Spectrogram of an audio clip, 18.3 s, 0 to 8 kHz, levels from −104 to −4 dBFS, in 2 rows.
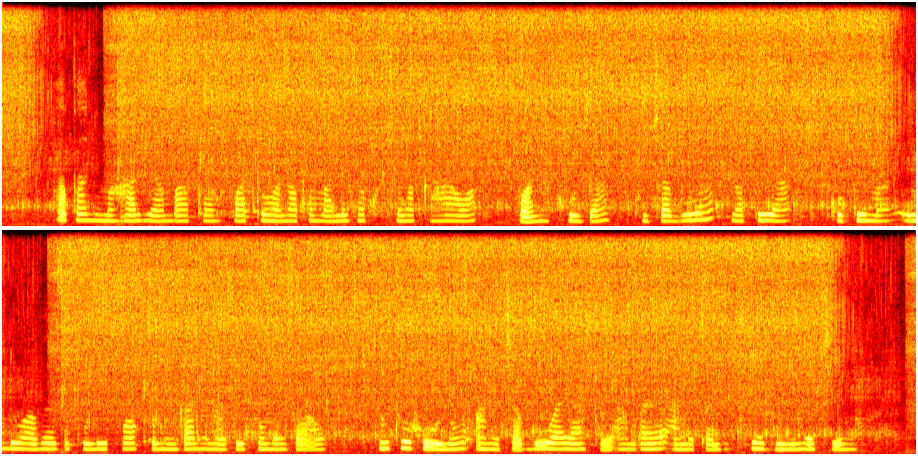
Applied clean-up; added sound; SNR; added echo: none; Water tap, faucet / Water; 4 dB; none.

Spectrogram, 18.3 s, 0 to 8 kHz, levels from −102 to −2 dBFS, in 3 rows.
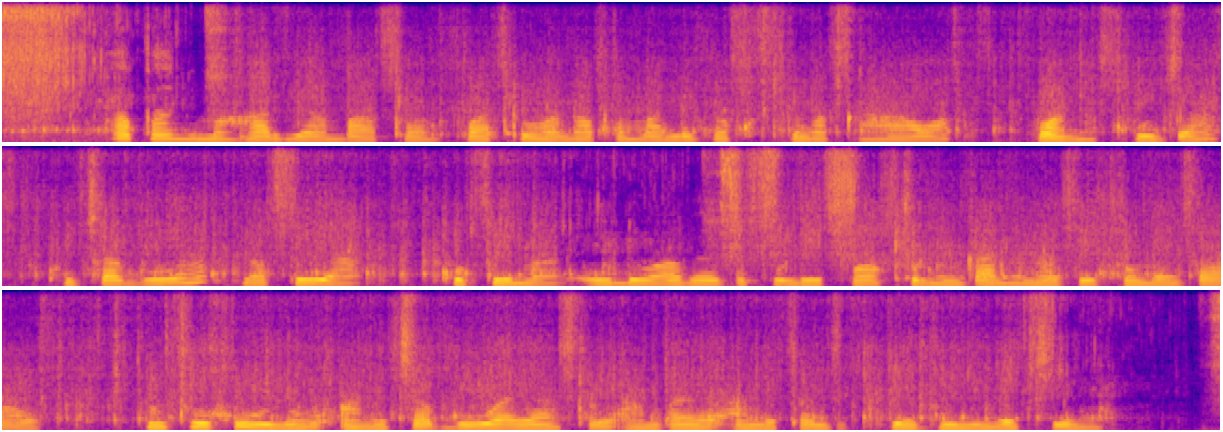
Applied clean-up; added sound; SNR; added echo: neural mask model RNNoise.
